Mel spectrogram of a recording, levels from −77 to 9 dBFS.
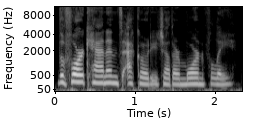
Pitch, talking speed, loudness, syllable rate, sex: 210 Hz, 180 wpm, -19 LUFS, 5.5 syllables/s, female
